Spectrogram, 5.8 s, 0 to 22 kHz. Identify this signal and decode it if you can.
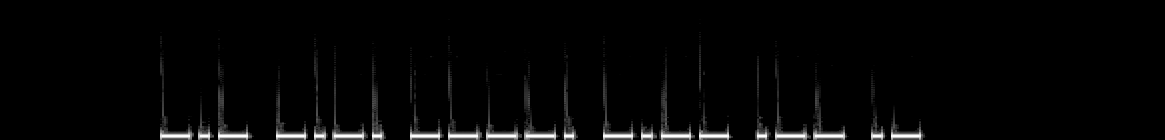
Morse code, heard as a keyed tone, about 25 wpm, 700 Hz. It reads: KC9YWA
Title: USA Call Signs - 6 Characters - Repeated 2x - 25wpm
